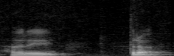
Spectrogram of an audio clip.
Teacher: Then a Rama gets deleted. So hare atra becomes hare tra.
